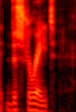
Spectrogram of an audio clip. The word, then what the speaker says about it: distrait: There is a T sound at the end, but all that happened is that we put an E at the end of distray. Same word with an E, distrait.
